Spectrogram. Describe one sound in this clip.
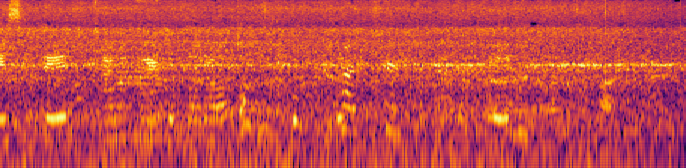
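A woman talks close by with animation.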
